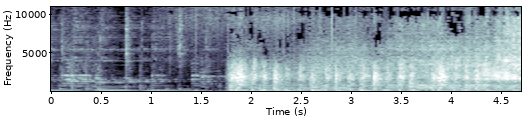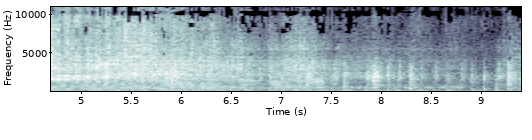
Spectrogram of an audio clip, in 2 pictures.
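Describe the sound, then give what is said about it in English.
A motorcycle engine idles low for a moment, then roars loudly into a sustained, throbbing rev as it drives by, the engine note wavering throughout. “Motorcycle has two wheels and handlebars to steer it. It's fun to drive, and when you drive, everyone can hear it.”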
